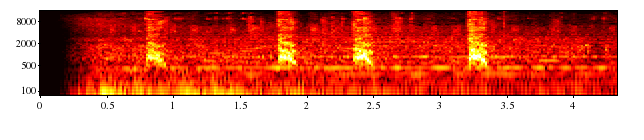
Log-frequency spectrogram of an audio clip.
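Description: A dog barking four short times, about once a second, over a low sustained music score of held tones.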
